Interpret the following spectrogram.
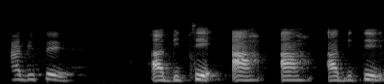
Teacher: Don't sound H. You don't go ha. No ha inside.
